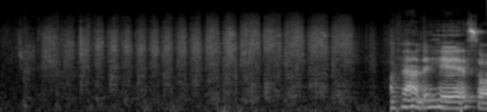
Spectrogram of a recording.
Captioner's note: scour pad scraping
